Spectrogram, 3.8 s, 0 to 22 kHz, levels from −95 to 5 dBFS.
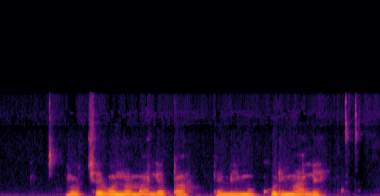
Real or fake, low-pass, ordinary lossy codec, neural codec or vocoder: real; 10.8 kHz; Opus, 16 kbps; none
